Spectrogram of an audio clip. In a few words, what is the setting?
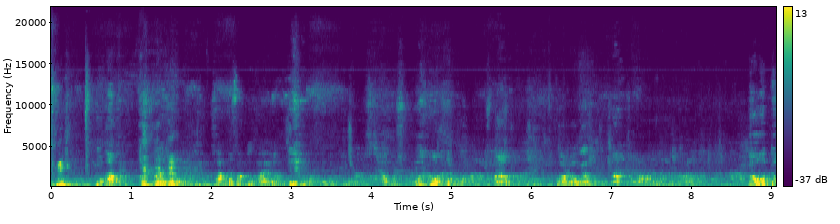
cafe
